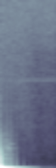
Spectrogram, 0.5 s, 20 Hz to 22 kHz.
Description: Kick; Ableton Live 12 Lite; Core Library; Drums

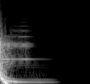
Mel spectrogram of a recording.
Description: E-Perc Screech Kick, Electronic Percussion; Drums; Ableton Live 12 Lite; Core Library

